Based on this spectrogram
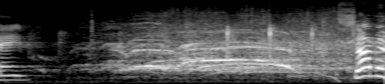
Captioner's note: applause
